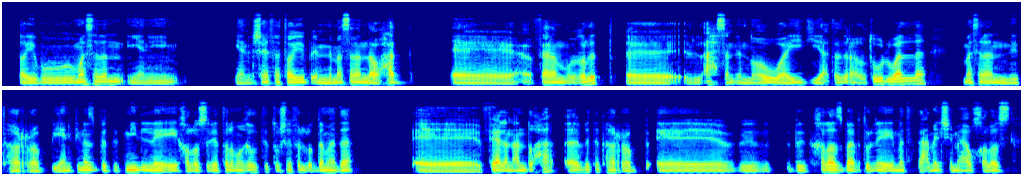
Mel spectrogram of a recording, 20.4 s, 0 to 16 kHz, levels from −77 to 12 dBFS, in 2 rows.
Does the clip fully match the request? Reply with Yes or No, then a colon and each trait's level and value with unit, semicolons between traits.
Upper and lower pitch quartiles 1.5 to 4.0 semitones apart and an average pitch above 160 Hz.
No: average, 3.0 semitones; very low, 90 Hz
